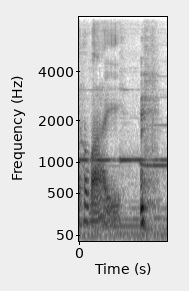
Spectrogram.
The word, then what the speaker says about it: Hawaii: Van Mortis says to pronounce Hawaii, pronounce the W as a V. So Hawaii.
